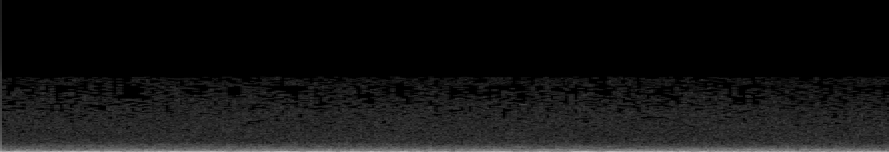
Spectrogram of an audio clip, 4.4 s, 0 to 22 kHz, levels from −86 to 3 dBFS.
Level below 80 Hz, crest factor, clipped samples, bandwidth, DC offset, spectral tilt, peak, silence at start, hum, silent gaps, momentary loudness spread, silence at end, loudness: -24 dBFS; 12 dB; under 0.1%; 7.4 kHz; 0.4%; -7.5 dB/octave; -12 dBFS; 0 s; none; none; 7 LU; 0 s; -30 LUFS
